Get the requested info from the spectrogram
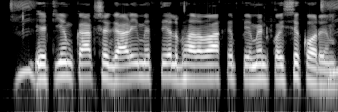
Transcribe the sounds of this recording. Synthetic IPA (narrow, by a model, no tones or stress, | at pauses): eʈiemkaɾʈseɡaɽimet̪elbʱaɾbakepemẽɳʈ̚kɔɪsekɔɾem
